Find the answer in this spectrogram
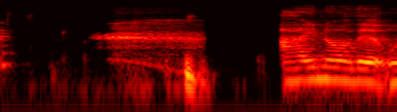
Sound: laughs

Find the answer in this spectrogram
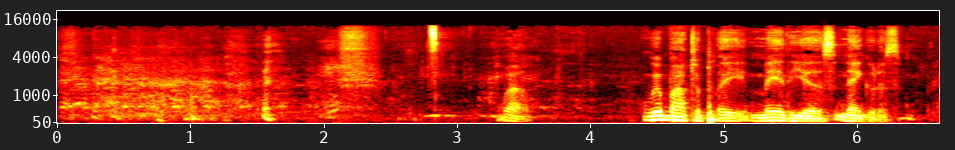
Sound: laughter

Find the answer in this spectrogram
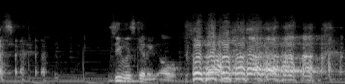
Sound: laughing

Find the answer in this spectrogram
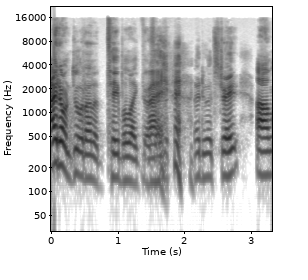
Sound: laughs

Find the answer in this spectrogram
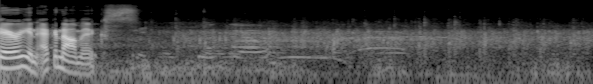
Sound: applause

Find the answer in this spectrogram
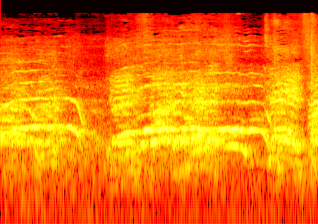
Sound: crowd

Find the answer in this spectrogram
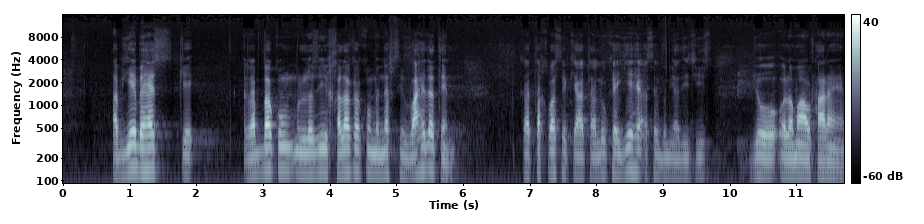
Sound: Arabic

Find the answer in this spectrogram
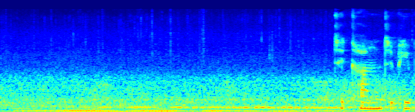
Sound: wind blows

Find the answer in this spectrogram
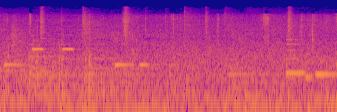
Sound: car beeping

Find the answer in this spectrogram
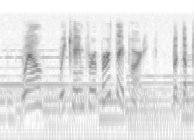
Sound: none

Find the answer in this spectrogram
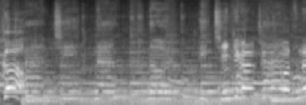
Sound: another car pulling up right behind

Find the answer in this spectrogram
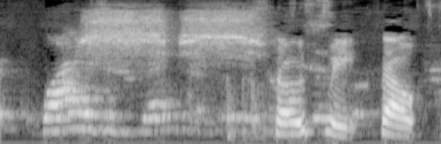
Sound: child babbles

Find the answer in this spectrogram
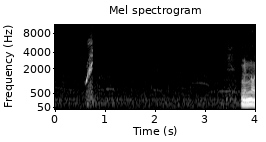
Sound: whistles

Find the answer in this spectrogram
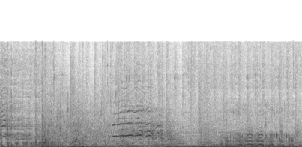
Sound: neighing

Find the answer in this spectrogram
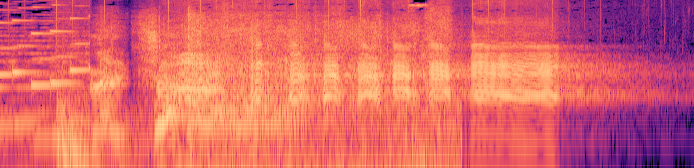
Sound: Wario laughing

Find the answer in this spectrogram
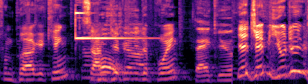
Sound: bell dings

